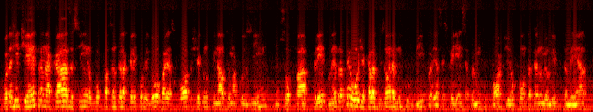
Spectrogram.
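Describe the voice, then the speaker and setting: A man's voice: medium pitch, steady tone, fast, few pauses. A male pastor, telling an emotional testimony in a podcast interview and acting out the voices of people in his story. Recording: tinny phone-like sound with faint hum.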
